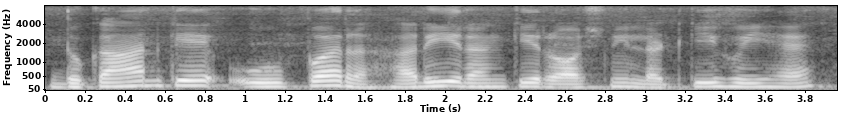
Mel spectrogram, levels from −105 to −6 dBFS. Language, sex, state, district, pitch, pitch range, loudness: Hindi, male, Jharkhand, Garhwa, 135 Hz, 125-145 Hz, -17 LUFS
